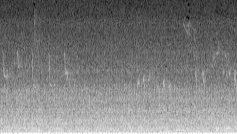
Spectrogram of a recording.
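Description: Dump truck's diesel engine running steadily with a strong low hum while the hydraulic hoist tips the loaded bed to dump soil.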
